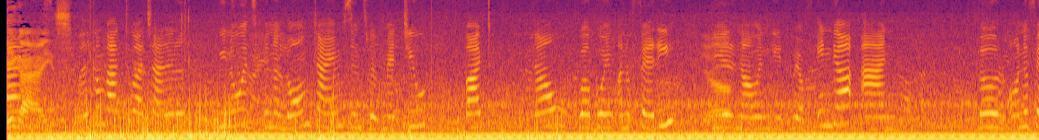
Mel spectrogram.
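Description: Ferry's engine droning steadily, a loud, low, unbroken hum, with people talking and laughing over it.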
